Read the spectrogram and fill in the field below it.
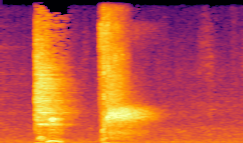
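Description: A golf club strikes a ball with a sharp thwack.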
